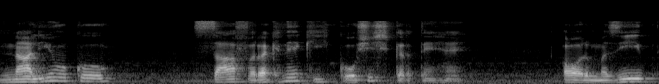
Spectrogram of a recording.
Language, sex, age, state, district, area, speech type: Urdu, male, 18-30, Delhi, South Delhi, urban, spontaneous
